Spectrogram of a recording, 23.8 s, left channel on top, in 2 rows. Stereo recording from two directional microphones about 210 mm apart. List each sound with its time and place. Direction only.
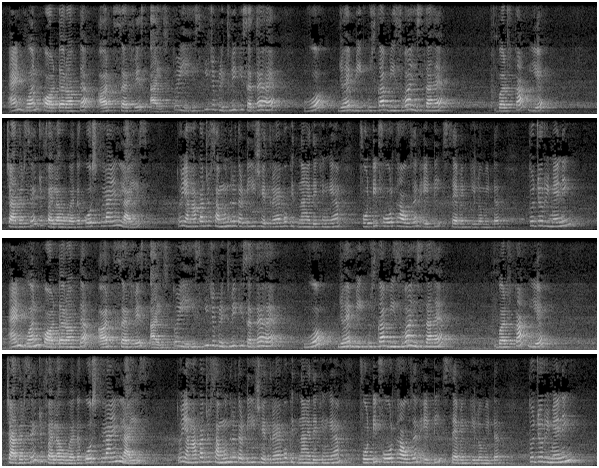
0.1 s a woman's voice: 15° left (ahead or behind)
9.9 s a woman's voice: 15° left (ahead or behind)
12.0 s a woman's voice: 10° left (ahead or behind)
